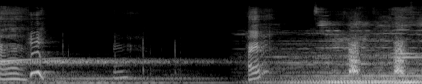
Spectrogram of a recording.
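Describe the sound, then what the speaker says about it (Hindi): A cartoon dog gives a few sharp barks and yips, fairly close, with whining and voices around it and a rumbling noise building at the end. "ये बडी किस पर भौंक रहा है?"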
